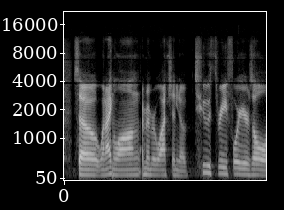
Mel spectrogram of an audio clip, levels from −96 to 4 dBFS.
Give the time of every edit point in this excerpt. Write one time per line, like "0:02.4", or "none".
0:01.0
0:01.6
0:02.2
